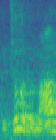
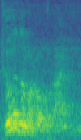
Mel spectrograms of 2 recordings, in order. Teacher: that word ‘are’ /ɑː/ at the end of a sentence or the end of a rhythm group is not reduced, not made a weak form.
